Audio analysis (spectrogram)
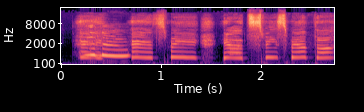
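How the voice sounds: A man speaks in a put-on character voice, squeaky and extremely high-pitched. His pace is moderate.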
